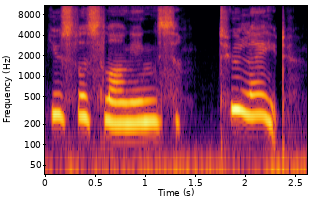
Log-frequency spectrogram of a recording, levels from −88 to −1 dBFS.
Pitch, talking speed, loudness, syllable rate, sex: 245 Hz, 90 wpm, -14 LUFS, 3.6 syllables/s, female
